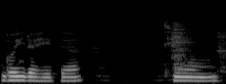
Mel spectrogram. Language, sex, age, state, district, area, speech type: Nepali, female, 30-45, West Bengal, Kalimpong, rural, spontaneous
